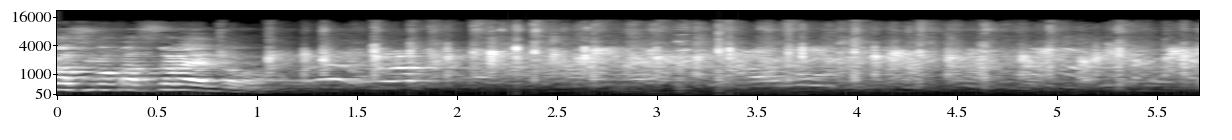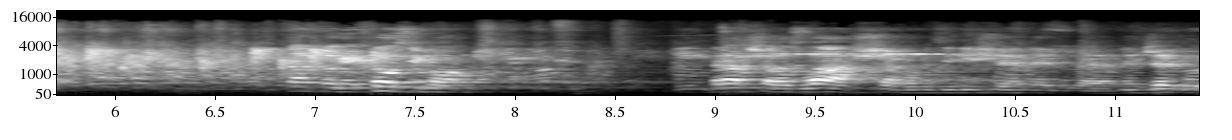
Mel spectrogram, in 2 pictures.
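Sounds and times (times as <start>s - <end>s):
speech: 0.0s - 1.2s, 6.9s - 8.0s, 8.9s - 11.4s
audience applause: 1.0s - 8.4s.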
